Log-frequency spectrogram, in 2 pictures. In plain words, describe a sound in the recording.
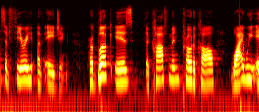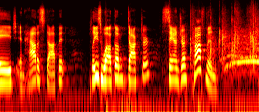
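A man speaks calmly into a microphone to an audience.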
